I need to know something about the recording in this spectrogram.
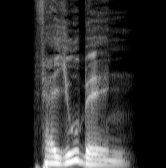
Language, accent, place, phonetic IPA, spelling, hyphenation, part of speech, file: German, Germany, Berlin, [fɛrˈjuːbl̩n], verjubeln, ver‧ju‧beln, verb, De-verjubeln.ogg
- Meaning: to squander, to blow (carelessly spend money or other wealth for pleasure or vanities)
